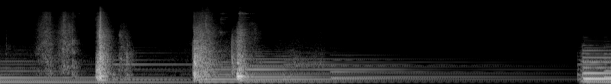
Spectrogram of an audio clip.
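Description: Background music of sustained electric-piano chords that fade slowly, with a fresh chord struck near the end. A few sharp knocks and thuds fall over the music in the first half, about a second in and again around two seconds in.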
